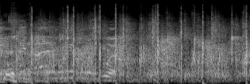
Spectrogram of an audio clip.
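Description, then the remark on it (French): A burst of steady applause, many hands clapping in a dense, crackling wash that holds at an even loudness for a few seconds, with voices talking and cheering over it. “Allez, on l'applaudit Allez.”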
